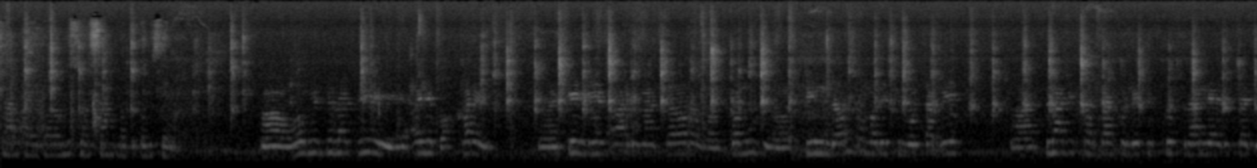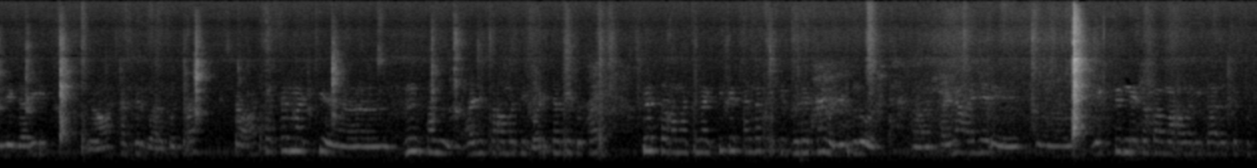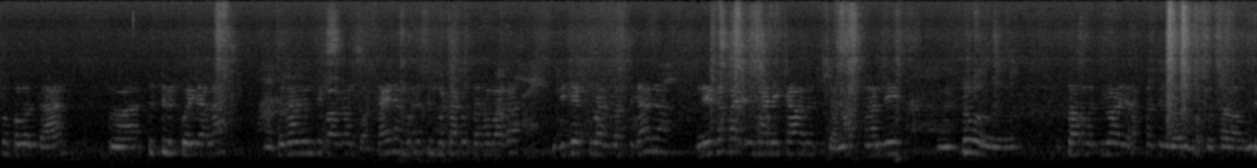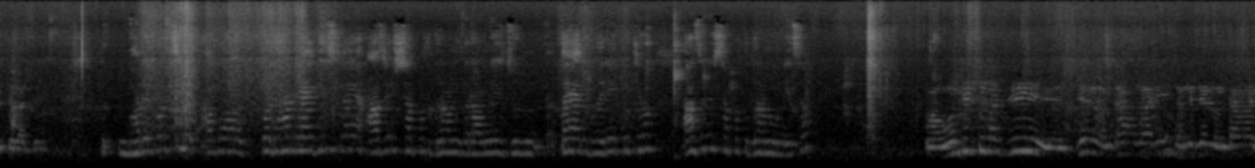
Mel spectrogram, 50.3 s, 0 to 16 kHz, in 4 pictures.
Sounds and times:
Speech: 0.0 - 1.8, 2.6 - 38.2, 38.8 - 45.9, 47.0 - 50.2.

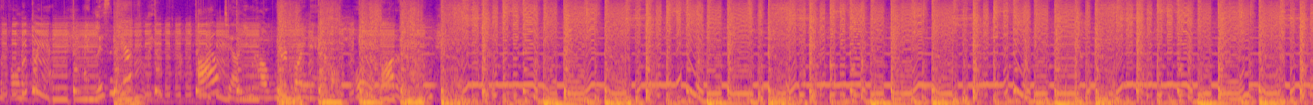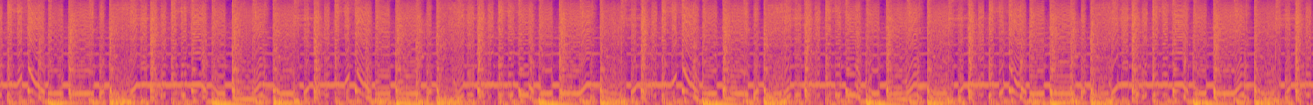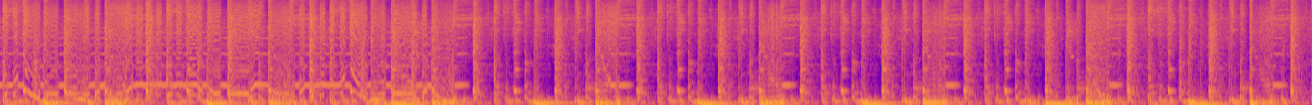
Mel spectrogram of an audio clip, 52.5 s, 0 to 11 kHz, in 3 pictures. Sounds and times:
Music: 0.0 - 52.5.

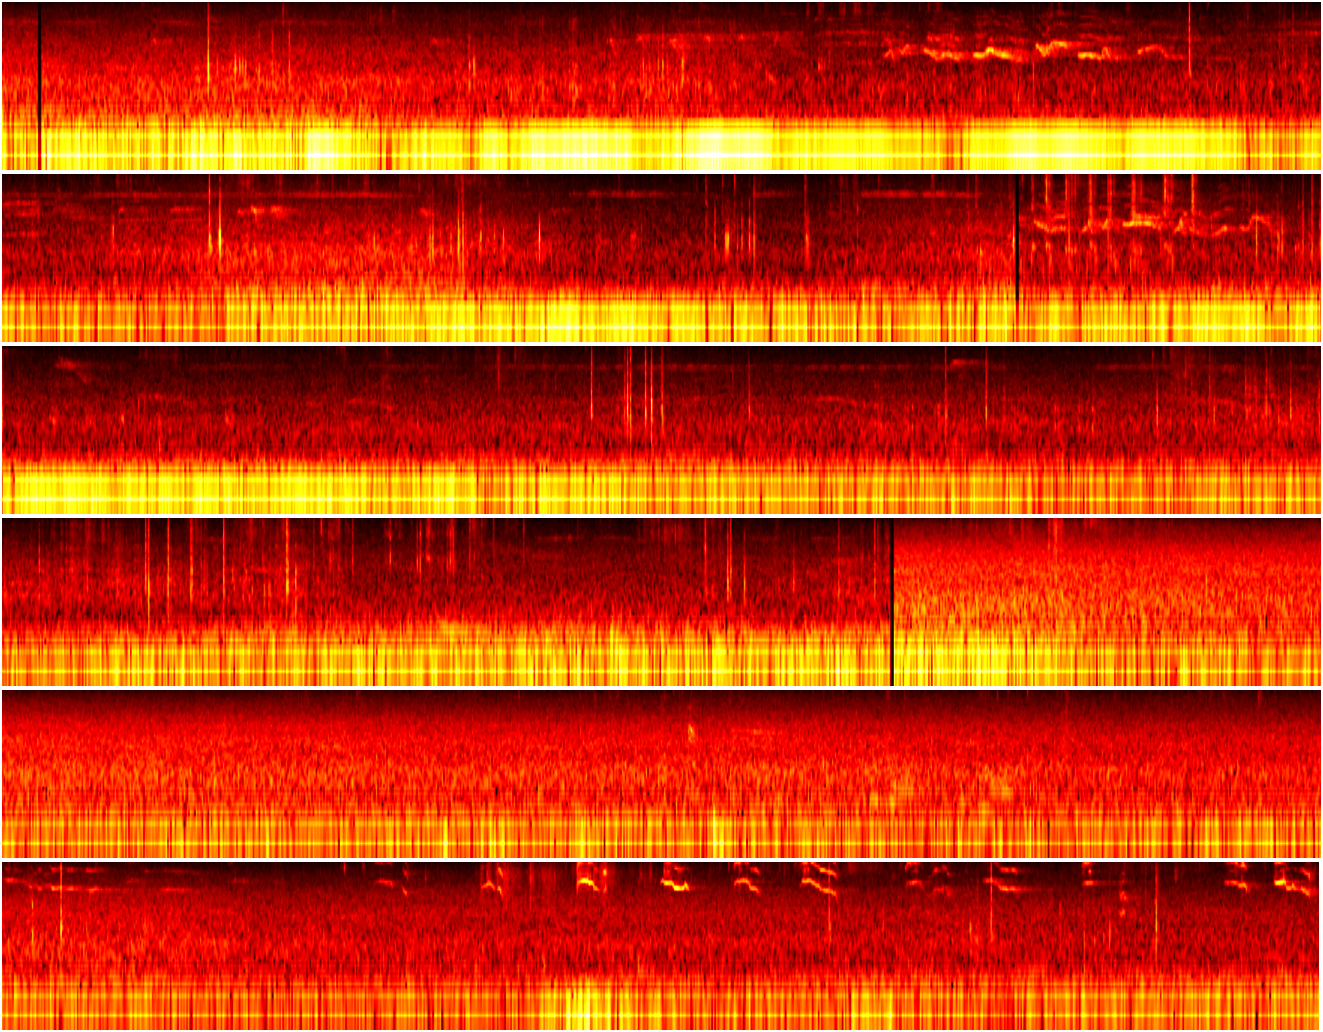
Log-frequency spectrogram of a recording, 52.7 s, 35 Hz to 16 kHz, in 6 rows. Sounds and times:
Chirp, tweet: 4.0 - 11.7, 14.7 - 18.8, 46.5 - 52.7.

